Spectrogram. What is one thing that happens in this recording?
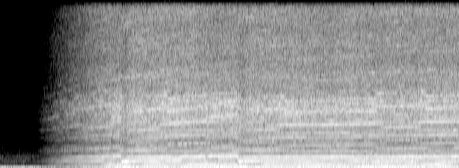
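A racing car engine screams at high revs up close, shifting up through the gears.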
